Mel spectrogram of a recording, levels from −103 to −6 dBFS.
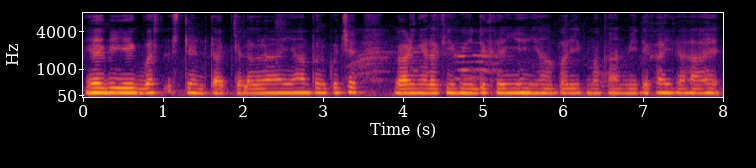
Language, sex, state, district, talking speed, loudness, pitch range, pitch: Hindi, male, Chhattisgarh, Bilaspur, 200 wpm, -33 LUFS, 150-160 Hz, 155 Hz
